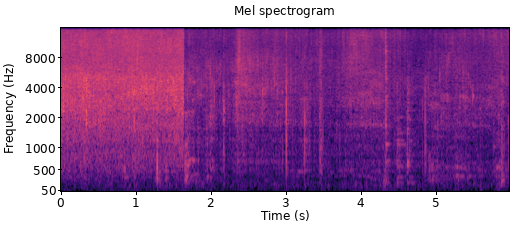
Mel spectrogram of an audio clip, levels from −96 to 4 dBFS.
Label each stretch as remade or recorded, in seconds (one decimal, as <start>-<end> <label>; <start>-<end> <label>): 0.0-6.0 recorded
